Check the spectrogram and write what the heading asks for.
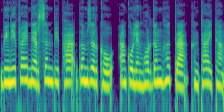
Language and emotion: Bodo, neutral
